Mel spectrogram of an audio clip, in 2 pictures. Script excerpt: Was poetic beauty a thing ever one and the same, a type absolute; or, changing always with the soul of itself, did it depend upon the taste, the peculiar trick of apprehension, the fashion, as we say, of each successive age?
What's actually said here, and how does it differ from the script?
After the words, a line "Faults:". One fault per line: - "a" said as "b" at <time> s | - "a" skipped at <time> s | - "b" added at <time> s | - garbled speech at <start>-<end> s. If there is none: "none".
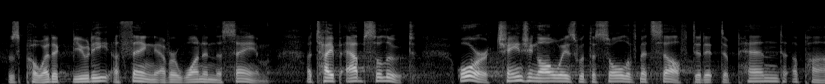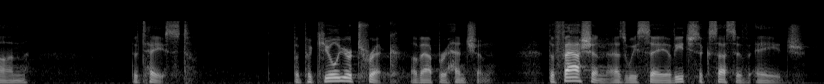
Was poetic beauty a thing ever one and the same, a type absolute; or, changing always with the soul of itself, did it depend upon the taste, the peculiar trick of apprehension, the fashion, as we say, of each successive age?
Faults:
none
